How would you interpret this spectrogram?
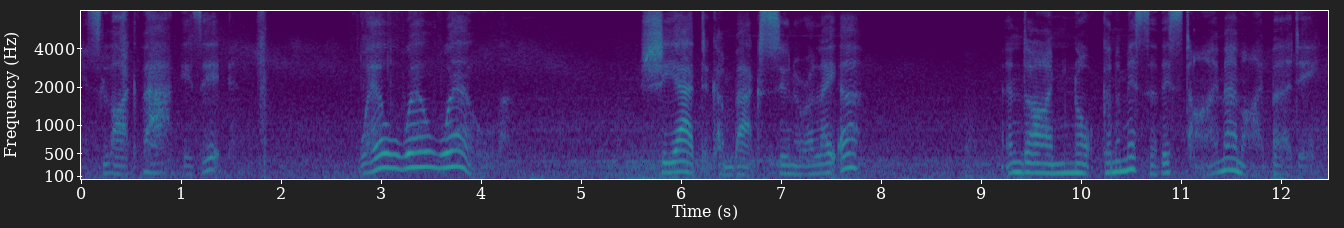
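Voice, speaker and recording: A woman's voice: lowish voice, lively intonation, slow, pauses often. A woman voicing an ancient, cantankerous London street woman who scolds and mutters in a comic dub, with a London accent. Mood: muttering, scheming. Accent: British, London. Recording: clearly noisy background.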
